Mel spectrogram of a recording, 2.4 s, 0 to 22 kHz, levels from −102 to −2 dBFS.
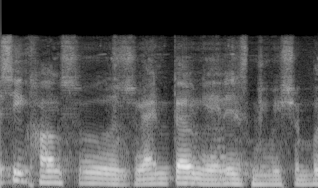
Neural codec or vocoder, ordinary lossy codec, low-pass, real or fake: codec, 24 kHz, 0.9 kbps, WavTokenizer, medium music audio release; none; 9.9 kHz; fake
